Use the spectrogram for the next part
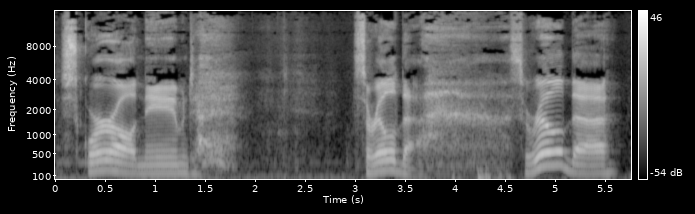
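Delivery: slow, emphatic reveal; slow name reveal. Acted. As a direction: savor the name slowly.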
